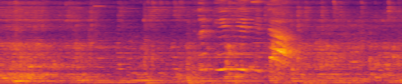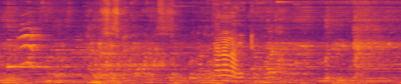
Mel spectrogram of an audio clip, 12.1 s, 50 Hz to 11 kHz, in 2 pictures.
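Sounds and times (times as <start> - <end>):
background music: 0.0 - 12.0
children chattering: 3.0 - 8.0.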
